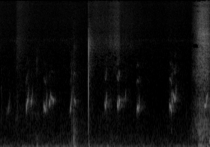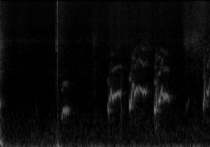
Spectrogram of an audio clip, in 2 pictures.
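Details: Guinea pig kept as a pet, resting on a lap and uttering quiet, rapid chirping squeaks in small clusters, interrupted by soft thumps and a brief rustling noise midway.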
